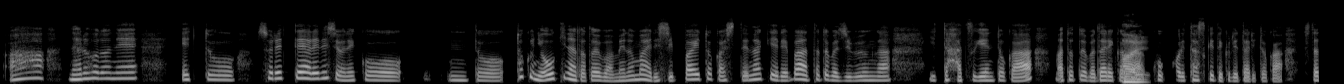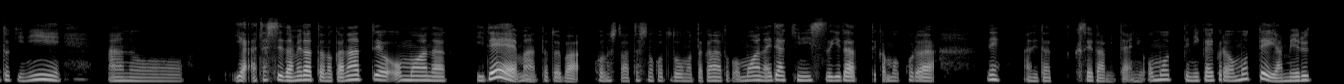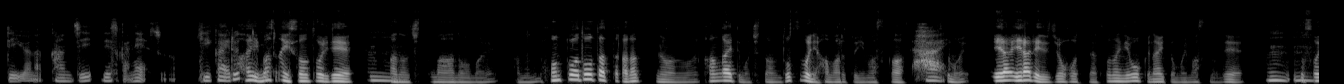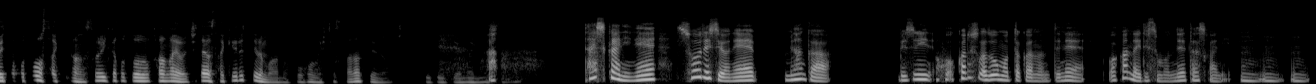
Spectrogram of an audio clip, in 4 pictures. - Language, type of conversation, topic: Japanese, advice, 他人の評価を気にしすぎない練習
- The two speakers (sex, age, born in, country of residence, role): female, 55-59, Japan, United States, user; male, 20-24, Japan, Japan, advisor
- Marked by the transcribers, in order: none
